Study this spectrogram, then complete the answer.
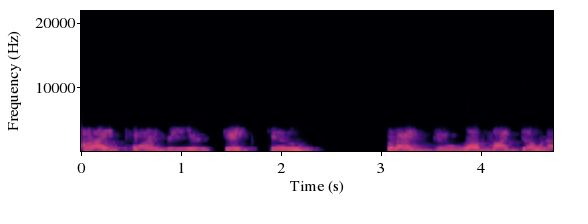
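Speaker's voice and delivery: very high-pitched, slow, drawn-out character voice. Doing an impression on the radio: Janet Yellen impression. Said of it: "I can do my Janet Yellen impression".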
